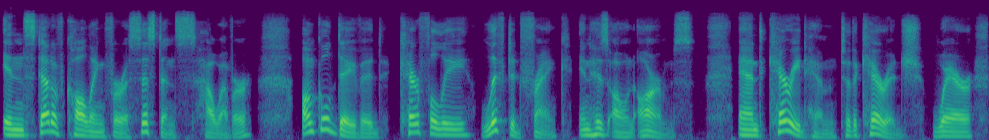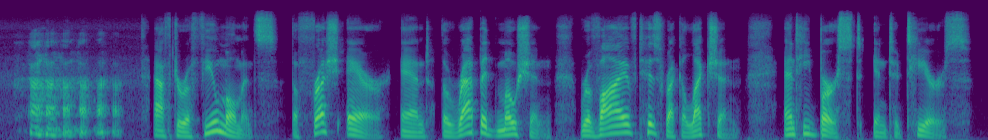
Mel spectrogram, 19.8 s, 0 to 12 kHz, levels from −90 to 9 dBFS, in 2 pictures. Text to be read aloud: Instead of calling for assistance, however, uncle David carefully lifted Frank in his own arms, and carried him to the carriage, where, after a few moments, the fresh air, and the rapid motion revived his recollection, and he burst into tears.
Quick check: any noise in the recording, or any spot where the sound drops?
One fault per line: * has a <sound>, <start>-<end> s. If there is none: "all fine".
* has a laugh, 10.0-11.1 s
